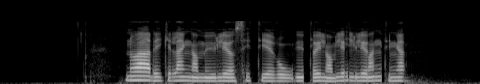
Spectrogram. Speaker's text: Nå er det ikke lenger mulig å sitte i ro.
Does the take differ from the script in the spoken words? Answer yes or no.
yes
